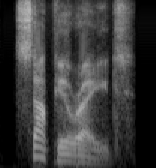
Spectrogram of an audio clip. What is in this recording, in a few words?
"suppurate", British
